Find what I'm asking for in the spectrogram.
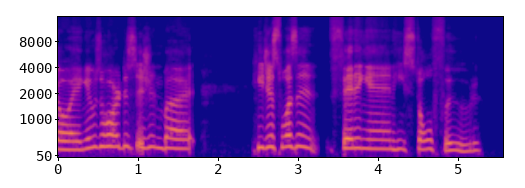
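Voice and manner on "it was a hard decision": put-on weepy, tearful, higher-pitched crying voice. Retelling what she said on her channel: imitating someone crying. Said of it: "shows up on her channel crying".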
